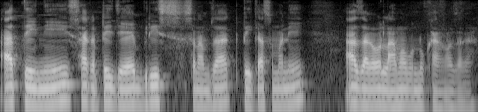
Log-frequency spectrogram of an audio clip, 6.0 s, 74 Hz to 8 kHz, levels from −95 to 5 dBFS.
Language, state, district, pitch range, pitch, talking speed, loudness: Kokborok, Tripura, Dhalai, 95-110 Hz, 100 Hz, 160 wpm, -23 LUFS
